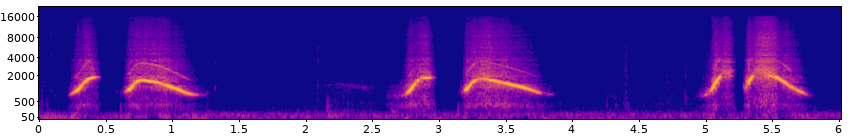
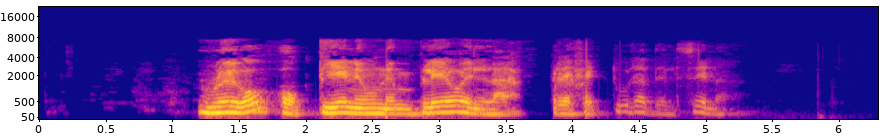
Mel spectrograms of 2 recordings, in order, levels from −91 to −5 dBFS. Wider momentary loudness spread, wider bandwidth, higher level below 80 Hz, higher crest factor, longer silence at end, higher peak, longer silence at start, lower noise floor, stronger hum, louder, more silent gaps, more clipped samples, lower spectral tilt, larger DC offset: second, 8 LU vs 21 LU; first, 16 kHz vs 8 kHz; second, -68 dBFS vs -52 dBFS; about the same, 16 dB vs 18 dB; second, 0.3 s vs 1.2 s; second, -8 dBFS vs 0 dBFS; second, 0.25 s vs 1.2 s; about the same, -68 dBFS vs -71 dBFS; neither; second, -21 LUFS vs -15 LUFS; neither; neither; second, 0.5 dB/octave vs -7 dB/octave; neither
